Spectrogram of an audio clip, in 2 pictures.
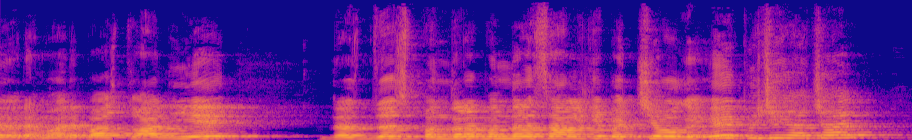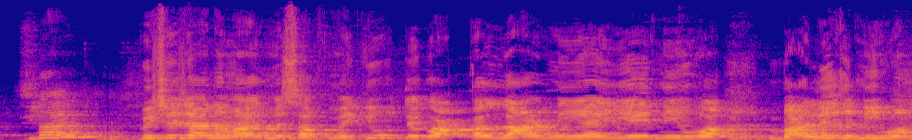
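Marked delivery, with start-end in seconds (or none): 3.5-9.1 scolding elder. Retold or imitated. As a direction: shove the boy back in the row. Elders shooing boys away. (مسجد کے بزرگ کی ڈانٹ، اونچی آواز میں)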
